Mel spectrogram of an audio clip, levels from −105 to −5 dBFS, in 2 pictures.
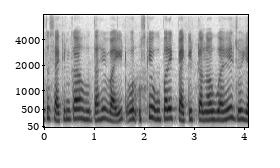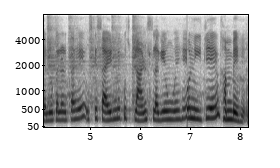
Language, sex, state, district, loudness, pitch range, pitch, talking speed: Hindi, female, Bihar, Sitamarhi, -21 LUFS, 220-255 Hz, 230 Hz, 230 wpm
